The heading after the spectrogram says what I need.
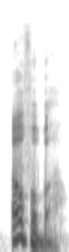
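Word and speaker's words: Elphaba: they do um oh that is how you pronounce alphaba Alaba look at that I pronounced the name right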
